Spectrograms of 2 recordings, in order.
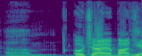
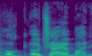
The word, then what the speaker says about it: Ochai Agbaji: And so the only way he could have done better defending, I can't ever say his name correctly, but Ochai Agbaji. – Yeah, Ochai Agbaji.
